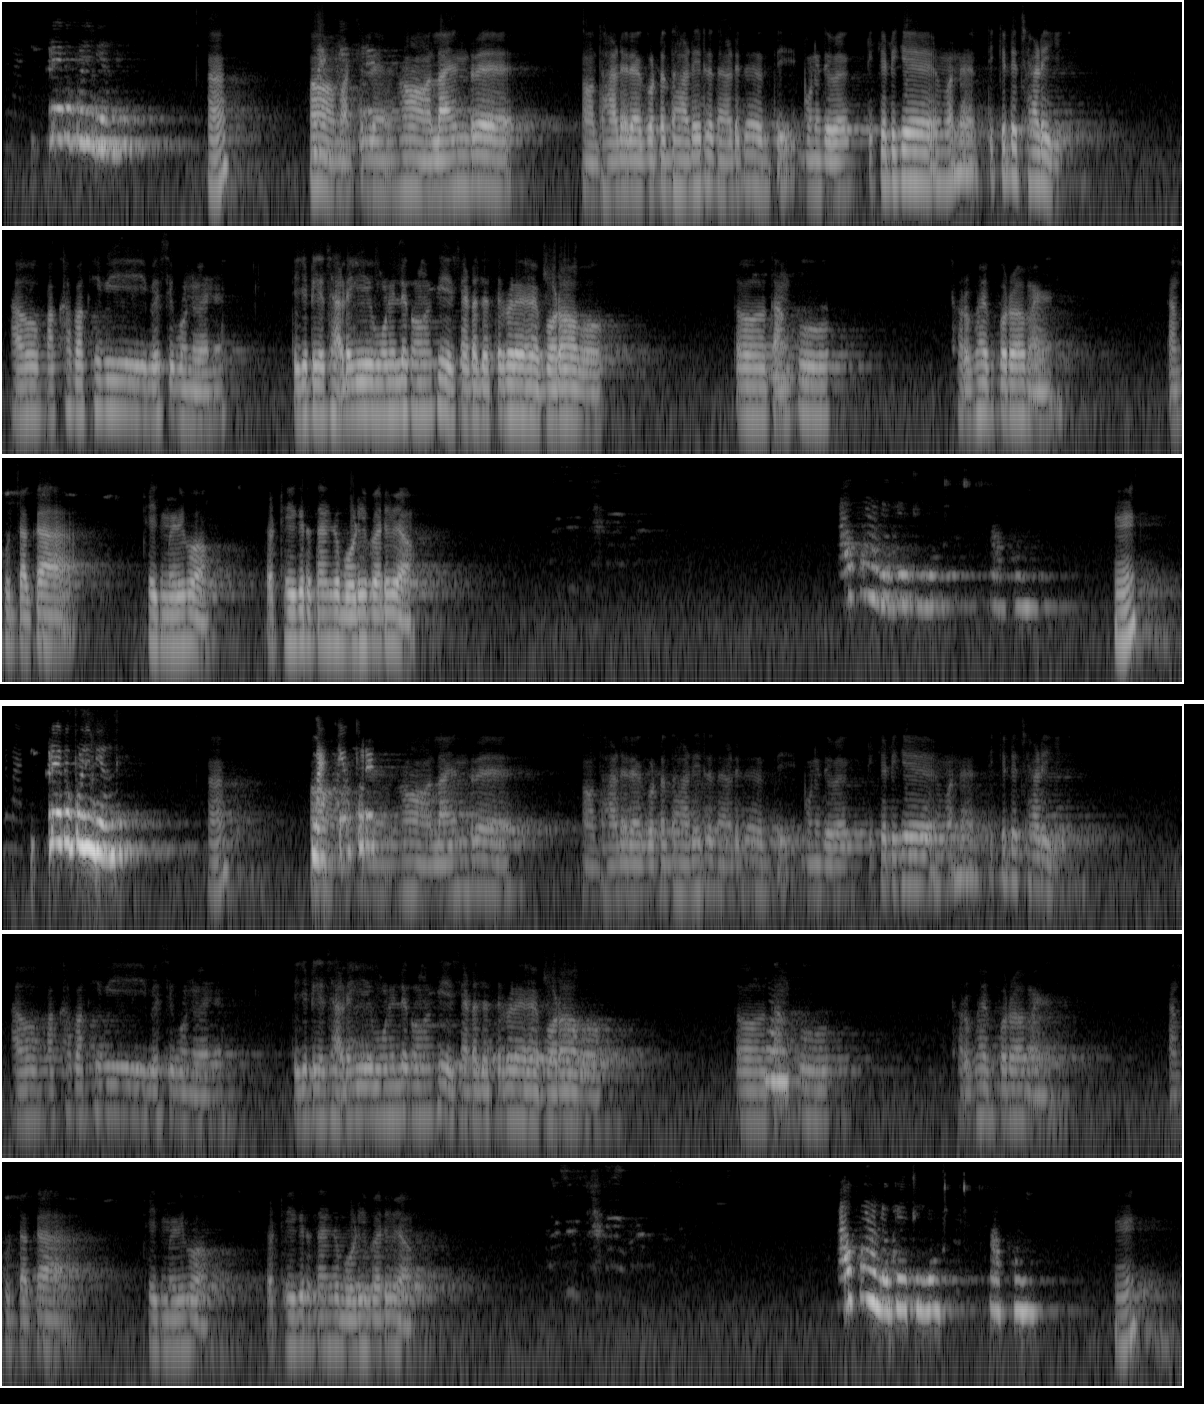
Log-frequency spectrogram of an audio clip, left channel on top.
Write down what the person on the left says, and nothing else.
ହାଁ, ହଁ!
ମାଟିରେ
ହଁ, ଲାଇନ ରେ ହଁ ଧାଡିରେ, ଗୋଟେ ଧାଡିରେ ଧାଡିରେ। ଏମିତି ବୁଣିଦେବେ। ଟିକେ ଟିକେ, ମାନେ ଟିକେ ଟିକେ ଛାଡିକି ଆଉ, ପାଖାପାଖି ବି ବେଶୀ ବୁଣି ବେନି। ଟିକେ ଟିକେ ଛାଡିକି ବୁଣିଲେ କଣ କି! ସେଇଟା ଯେ କେତେବେଳେ ବଡ ହବ, ତ
ତାଙ୍କୁ ସର୍ଭାଇଭ କରିବା ପାଇଁ, ତାଙ୍କୁ ଜାଗା ଠିକ୍ ମିଳିବ। ତ ଠିକ୍ ରେ ତାଙ୍କେ ବଢି ପାରିବେ ଆଉ।
ହୁଁ।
